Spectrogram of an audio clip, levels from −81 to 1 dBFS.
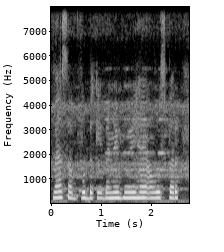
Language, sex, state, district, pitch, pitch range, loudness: Hindi, female, Punjab, Fazilka, 230 Hz, 225-230 Hz, -13 LUFS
